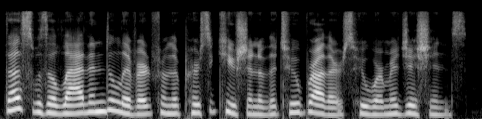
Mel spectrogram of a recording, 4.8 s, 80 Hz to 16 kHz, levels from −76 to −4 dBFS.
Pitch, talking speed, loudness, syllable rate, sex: 215 Hz, 175 wpm, -18 LUFS, 5.7 syllables/s, female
